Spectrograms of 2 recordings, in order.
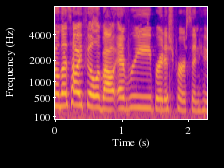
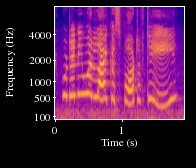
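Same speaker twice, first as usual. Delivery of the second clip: hammed-up British accent, pitched way up; 12 semitones higher than usual. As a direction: trill it like a cartoon British host. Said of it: "That's my British accent".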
